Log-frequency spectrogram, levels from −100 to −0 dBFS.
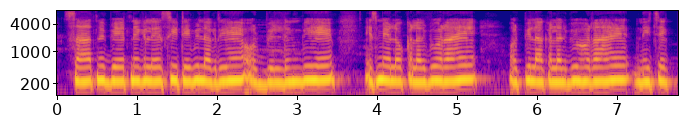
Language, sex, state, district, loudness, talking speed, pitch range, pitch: Hindi, female, Rajasthan, Churu, -17 LUFS, 230 wpm, 225-245 Hz, 230 Hz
